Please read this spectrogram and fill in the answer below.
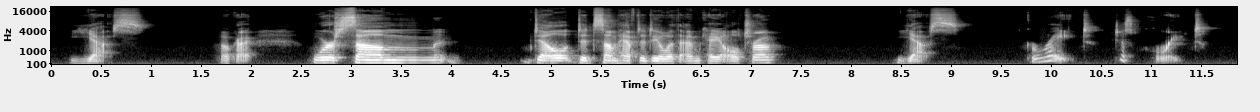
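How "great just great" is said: dry, sardonic, sarcastic tone in a breathy near-whisper. Reacting sarcastically to a yes answer about MK Ultra: sarcastic. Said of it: "I'm being sarcastic".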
